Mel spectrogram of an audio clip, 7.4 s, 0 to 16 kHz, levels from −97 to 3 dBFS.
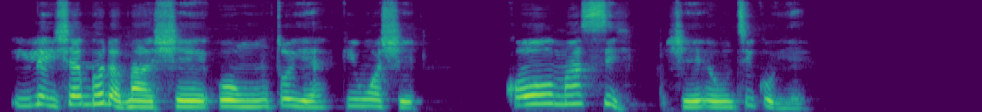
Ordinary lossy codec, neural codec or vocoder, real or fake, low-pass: none; none; real; 14.4 kHz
